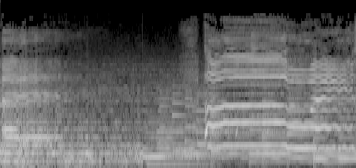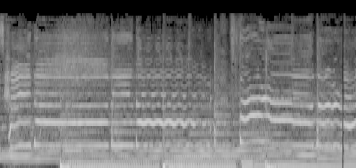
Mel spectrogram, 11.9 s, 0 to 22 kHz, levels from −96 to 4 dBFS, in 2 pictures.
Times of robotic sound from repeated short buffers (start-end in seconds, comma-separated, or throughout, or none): 0.01-2.37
